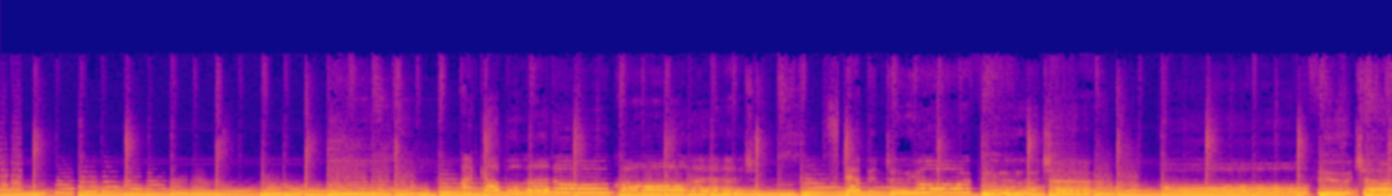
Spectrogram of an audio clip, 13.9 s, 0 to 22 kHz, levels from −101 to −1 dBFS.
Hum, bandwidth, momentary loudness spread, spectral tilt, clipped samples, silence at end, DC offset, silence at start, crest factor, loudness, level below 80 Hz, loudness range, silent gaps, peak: none; 14.5 kHz; 5 LU; -9 dB/octave; under 0.1%; 0 s; under 0.1%; 0 s; 14 dB; -16 LUFS; -26 dBFS; 3 LU; none; 0 dBFS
